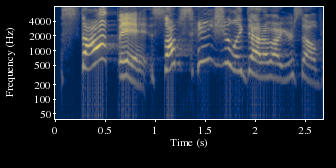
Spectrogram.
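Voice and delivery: high loud mock scold; loud self-scolding. Real, not acted. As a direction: yell at yourself playfully. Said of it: "scolding herself, loud".

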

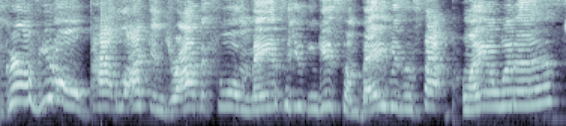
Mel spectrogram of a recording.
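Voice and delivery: high, sassy scolding. Retold or imitated. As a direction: scold her like a friend. Inner voice scolding Wanda.

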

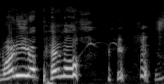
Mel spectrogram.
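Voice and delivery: fast, high, loud mock scolding; mock parental yell; imitating Porgy screaming. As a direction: rattle it out like an outraged dad, laugh breaking in. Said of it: "he just screamed at them".

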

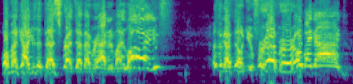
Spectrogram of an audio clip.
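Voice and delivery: high, loud, tearful best-friends squeal; hammed-up emotional shriek; gushing emotion. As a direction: wail it out as an overwhelmed, gushing camper. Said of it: "you probably had this, um, little emotion".

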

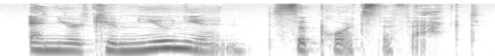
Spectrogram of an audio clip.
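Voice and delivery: hushed sermon whisper. Real, not acted. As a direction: whisper it like a secret truth.

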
